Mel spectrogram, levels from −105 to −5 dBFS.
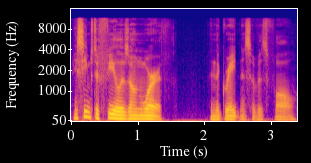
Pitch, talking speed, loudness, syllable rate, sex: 100 Hz, 230 wpm, -18 LUFS, 4.9 syllables/s, male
